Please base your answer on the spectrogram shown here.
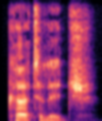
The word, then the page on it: curtilage: British English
